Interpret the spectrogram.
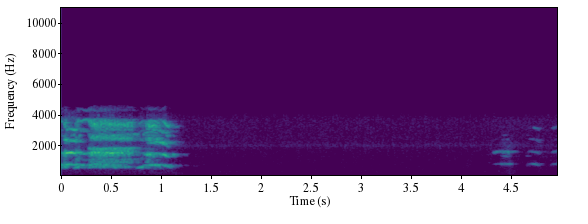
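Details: A neighbour's rooster heard at 03:35 on 18/12/2567, crowing in a loud, raspy burst of just over a second, then a long silence and a faint, distant echo-like crow.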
